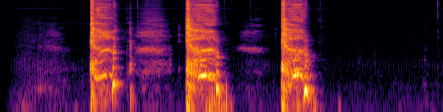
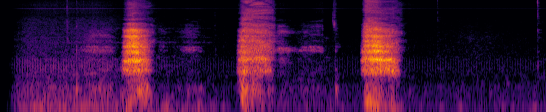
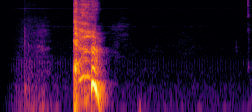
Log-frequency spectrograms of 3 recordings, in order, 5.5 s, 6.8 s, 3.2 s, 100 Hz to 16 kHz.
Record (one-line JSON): {"three_cough_length": "5.5 s", "three_cough_amplitude": 32768, "three_cough_signal_mean_std_ratio": 0.37, "exhalation_length": "6.8 s", "exhalation_amplitude": 18987, "exhalation_signal_mean_std_ratio": 0.32, "cough_length": "3.2 s", "cough_amplitude": 32768, "cough_signal_mean_std_ratio": 0.24, "survey_phase": "beta (2021-08-13 to 2022-03-07)", "age": "65+", "gender": "Female", "wearing_mask": "No", "symptom_runny_or_blocked_nose": true, "symptom_onset": "12 days", "smoker_status": "Ex-smoker", "respiratory_condition_asthma": false, "respiratory_condition_other": false, "recruitment_source": "REACT", "submission_delay": "1 day", "covid_test_result": "Negative", "covid_test_method": "RT-qPCR", "influenza_a_test_result": "Negative", "influenza_b_test_result": "Negative"}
